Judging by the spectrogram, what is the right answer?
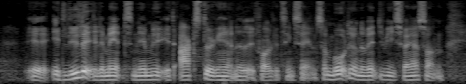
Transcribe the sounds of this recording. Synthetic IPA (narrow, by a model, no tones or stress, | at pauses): e̝d̥liləeləmen̰d̥nemliʔe̝d̥ɑ̈ɡ̥d̥sd̥øɡ̥əheɐ̰ne̝ːð̞ˠifɒ̽lɡ̥ət͡sʰe̝ŋ̰sɛ̰ːln̩sɒ̽mɔ̽d̥e̝jo̝nəøð̞ˠʋen̰d̥iʋḭːsʋæːɐsɒ̽d̥n̩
